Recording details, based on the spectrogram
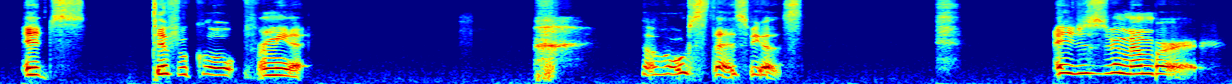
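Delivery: choked-up crying, halting, voice breaking off. Hosting the show after rewatching a clip, crying. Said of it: "I just can't stop myself right now from crying".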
